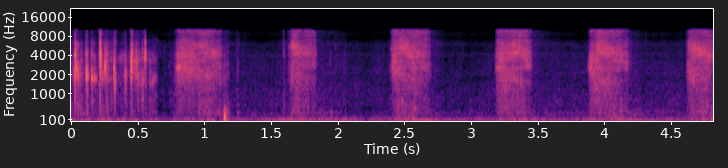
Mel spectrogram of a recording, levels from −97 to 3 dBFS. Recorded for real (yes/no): no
